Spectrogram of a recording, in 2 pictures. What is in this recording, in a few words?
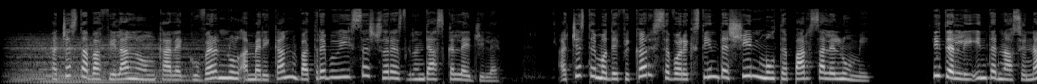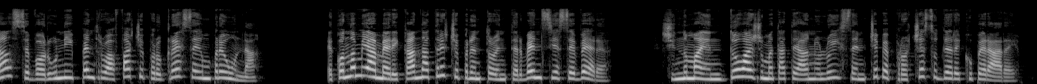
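Romanian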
